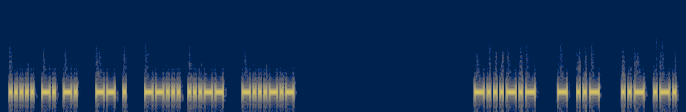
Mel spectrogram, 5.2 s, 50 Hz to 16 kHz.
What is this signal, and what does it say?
Morse code, heard as a keyed tone, about 64 wpm, 700 Hz. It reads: 5NN ME 73 <BK> <BK> TU UR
